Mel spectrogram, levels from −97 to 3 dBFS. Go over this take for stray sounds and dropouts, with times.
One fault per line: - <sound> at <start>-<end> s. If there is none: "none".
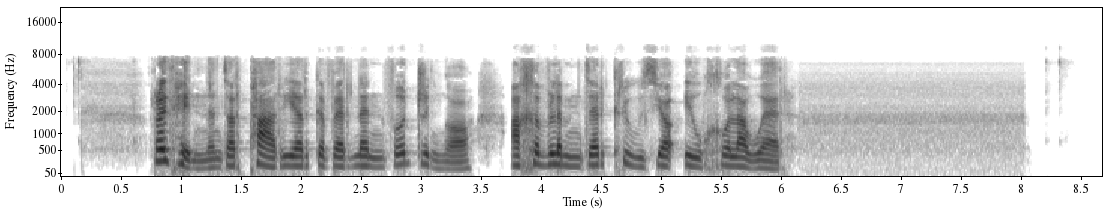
none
